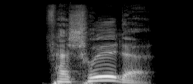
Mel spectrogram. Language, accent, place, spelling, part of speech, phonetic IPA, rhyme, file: German, Germany, Berlin, verschulde, verb, [fɛɐ̯ˈʃʊldə], -ʊldə, De-verschulde.ogg
- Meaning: inflection of verschulden: 1. first-person singular present 2. first/third-person singular subjunctive I 3. singular imperative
